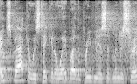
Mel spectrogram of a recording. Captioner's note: applause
